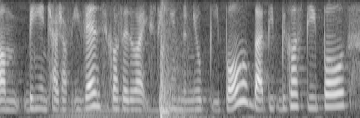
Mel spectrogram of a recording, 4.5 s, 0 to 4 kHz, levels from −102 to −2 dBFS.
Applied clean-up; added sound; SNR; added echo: none; Slam; 13 dB; none.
